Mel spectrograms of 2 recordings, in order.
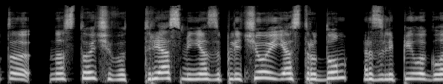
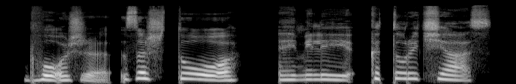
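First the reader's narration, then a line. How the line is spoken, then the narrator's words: Hoarse question. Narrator (Russian): Спросила я, хрипло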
